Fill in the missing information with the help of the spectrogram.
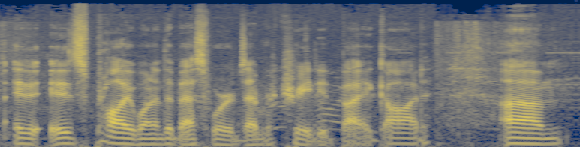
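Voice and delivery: ordinary talk, nothing marked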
